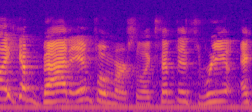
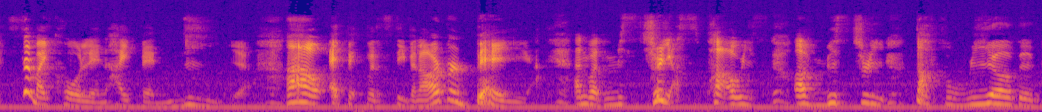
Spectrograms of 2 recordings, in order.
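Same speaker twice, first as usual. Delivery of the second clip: lower, announcer-style closing questions; dramatic closer read; 4 semitones lower than usual. Acted. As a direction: read it like a cliffhanger teaser. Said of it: "you wanna read the closer".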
